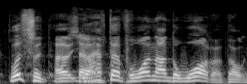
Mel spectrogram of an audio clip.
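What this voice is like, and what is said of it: Imitates another person's voice. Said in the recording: “do a Bernie Sanders impression”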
